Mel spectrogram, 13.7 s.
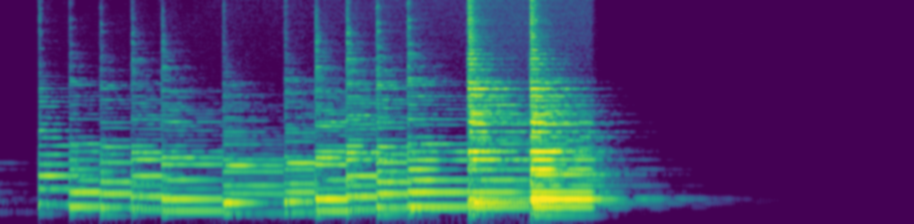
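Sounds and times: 
guitar duet playalong practice: 0.6 - 9.8.

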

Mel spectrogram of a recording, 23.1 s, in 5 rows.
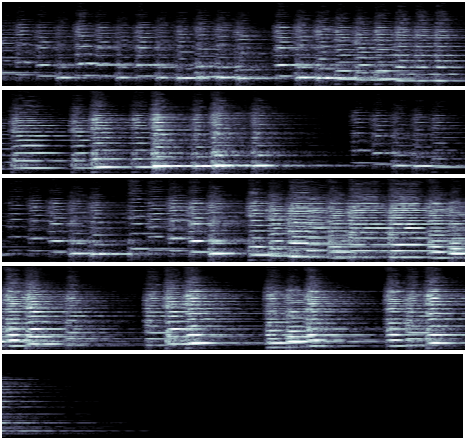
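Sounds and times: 
viola duet at exam speed: 0.0 - 7.5, 8.1 - 18.8.

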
